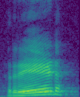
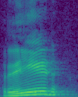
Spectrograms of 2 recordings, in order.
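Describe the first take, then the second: First: The vowel is short, like 'red'. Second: The vowel is long, like 'reed'. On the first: It is the past form of the verb. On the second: It is the present form of the verb.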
